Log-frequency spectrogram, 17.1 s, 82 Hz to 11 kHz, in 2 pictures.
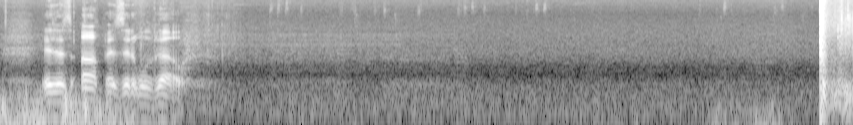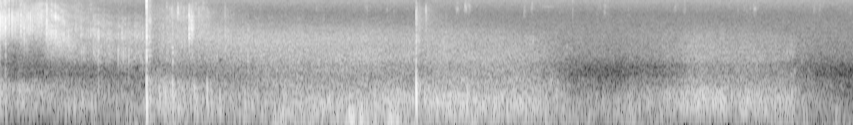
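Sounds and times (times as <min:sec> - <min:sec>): faint sharp cracks: 0:08.2 - 0:11.4, 0:12.6 - 0:13.9
rifle shot with rolling echo: 0:08.2 - 0:14.2.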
